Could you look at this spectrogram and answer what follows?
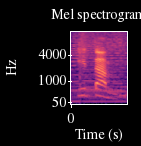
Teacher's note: Bunyi frikatif glotal atau H tidak muncul jika pada awal kata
